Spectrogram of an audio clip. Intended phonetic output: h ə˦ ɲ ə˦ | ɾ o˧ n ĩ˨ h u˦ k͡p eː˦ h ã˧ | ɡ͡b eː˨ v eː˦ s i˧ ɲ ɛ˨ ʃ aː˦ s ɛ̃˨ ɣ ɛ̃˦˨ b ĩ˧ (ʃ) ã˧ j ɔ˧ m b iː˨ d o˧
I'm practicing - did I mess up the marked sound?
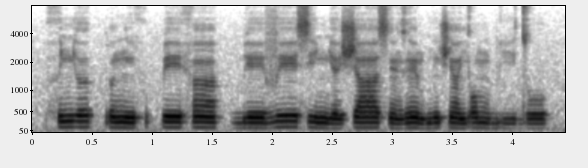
no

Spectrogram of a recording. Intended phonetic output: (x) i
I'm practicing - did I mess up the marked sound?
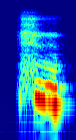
no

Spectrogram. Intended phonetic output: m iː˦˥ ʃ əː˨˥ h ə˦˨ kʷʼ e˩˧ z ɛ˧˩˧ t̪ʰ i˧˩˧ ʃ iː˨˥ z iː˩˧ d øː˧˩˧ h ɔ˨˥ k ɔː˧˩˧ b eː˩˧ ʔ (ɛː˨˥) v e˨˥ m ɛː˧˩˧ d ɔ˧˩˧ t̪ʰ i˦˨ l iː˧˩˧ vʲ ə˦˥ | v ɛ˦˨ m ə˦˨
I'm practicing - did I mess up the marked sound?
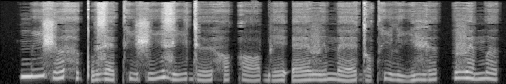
yes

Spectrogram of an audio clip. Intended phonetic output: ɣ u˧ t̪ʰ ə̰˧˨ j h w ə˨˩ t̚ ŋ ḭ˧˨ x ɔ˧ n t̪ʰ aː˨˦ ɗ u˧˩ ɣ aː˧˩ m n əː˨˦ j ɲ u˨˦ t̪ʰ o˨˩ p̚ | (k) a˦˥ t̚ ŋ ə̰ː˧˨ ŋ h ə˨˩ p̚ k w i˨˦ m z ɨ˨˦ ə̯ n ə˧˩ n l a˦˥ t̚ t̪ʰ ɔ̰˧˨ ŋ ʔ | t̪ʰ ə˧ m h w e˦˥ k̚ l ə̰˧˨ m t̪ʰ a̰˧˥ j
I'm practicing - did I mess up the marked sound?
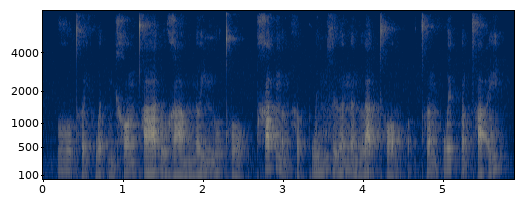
yes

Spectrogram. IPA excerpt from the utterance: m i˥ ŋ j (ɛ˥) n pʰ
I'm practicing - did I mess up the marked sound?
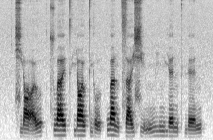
no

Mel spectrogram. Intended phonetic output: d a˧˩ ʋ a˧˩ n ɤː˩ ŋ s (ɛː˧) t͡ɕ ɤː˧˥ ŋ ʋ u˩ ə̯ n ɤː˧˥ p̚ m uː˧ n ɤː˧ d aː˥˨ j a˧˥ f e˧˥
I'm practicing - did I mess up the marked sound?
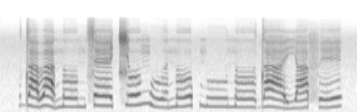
no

